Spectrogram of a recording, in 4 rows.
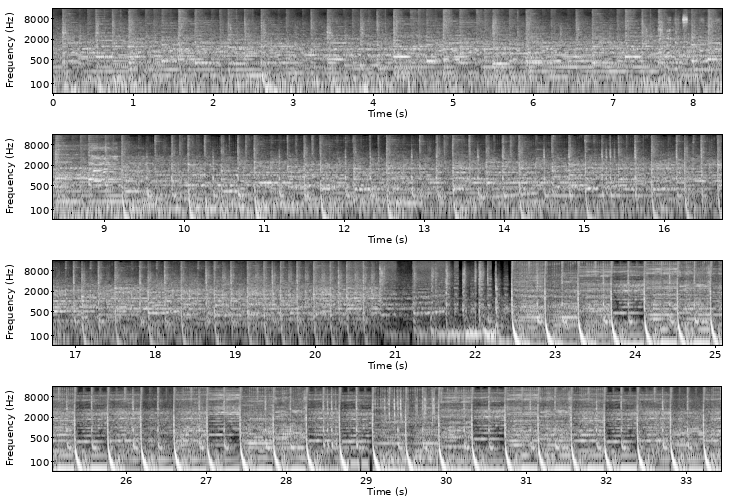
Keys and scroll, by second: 18.4 ctrl+z, 32.7 ctrl+z, 33.0 ctrl+z.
